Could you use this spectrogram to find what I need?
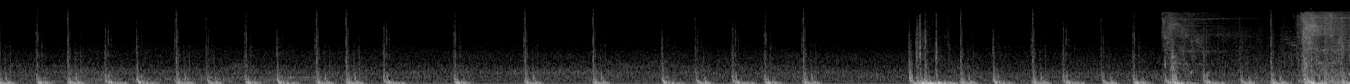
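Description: Heavy metallic footsteps thud at a quick, even pace.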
